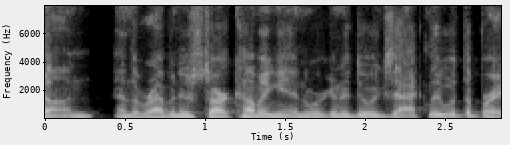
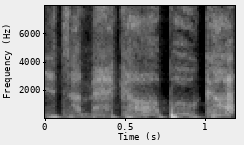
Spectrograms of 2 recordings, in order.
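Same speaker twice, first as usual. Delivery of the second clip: put-on excited whisper-shout, pitched higher; 5 dB quieter than usual. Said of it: "She whisper screamed".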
